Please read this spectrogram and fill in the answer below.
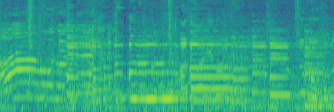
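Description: Wordless sung phrase during a band sound check: a voice slides up at the start and then holds a short run of steady notes at changing pitches, with acoustic guitar under it.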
